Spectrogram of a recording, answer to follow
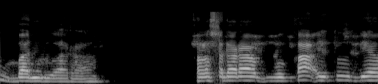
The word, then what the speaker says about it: Bandura: kalau bu Hani itu banduara nama tulisannya bandura tapi dibacanya itu banduara kalau saudara buka itu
